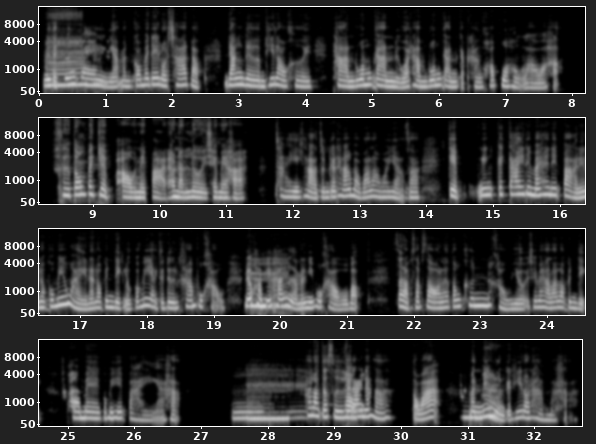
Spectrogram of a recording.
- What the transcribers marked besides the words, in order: distorted speech; mechanical hum; unintelligible speech
- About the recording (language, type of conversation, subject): Thai, podcast, การทำอาหารร่วมกันในครอบครัวมีความหมายกับคุณอย่างไร?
